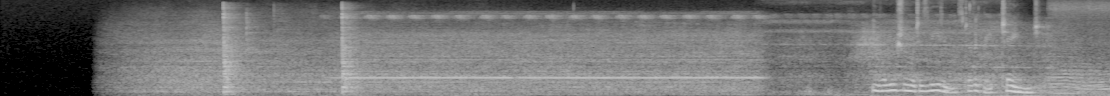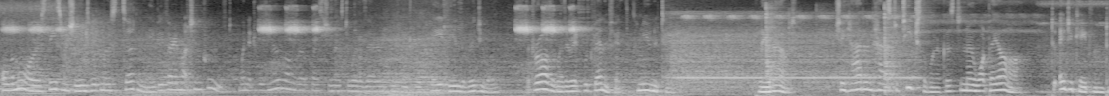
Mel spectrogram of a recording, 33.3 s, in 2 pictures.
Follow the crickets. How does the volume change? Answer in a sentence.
The loudness of the crickets goes down, then up.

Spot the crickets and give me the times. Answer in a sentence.
The crickets can be heard from 4.8 to 33.2 s.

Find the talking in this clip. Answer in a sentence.
You can hear the talking from 13.1 to 15.6 s, from 16.6 to 26.9 s and from 27.9 to 33.2 s.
